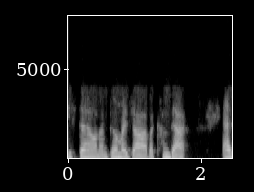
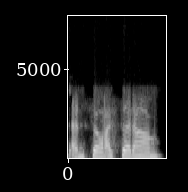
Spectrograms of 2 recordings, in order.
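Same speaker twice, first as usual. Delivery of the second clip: usual speaking voice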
